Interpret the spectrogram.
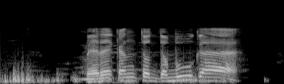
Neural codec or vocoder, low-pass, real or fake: none; 5.4 kHz; real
